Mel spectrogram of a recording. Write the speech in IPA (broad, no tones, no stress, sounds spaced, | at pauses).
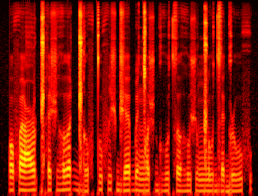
ɔ f a ɐ̯ ʕ u ǁʰ ɛ ʃ ɦ ɤ ɐ̯ ɡ͡ǁ ɤ f t̪ u f i ʃ d͡ʒ ɛ ɓ ɛ ŋ͡ǀ ɔ ʃ ɡʱ u t͡s ɤ ɦ u ʃ u ŋ͡ǁ u d͡z ɛ ɡ ɹ u f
